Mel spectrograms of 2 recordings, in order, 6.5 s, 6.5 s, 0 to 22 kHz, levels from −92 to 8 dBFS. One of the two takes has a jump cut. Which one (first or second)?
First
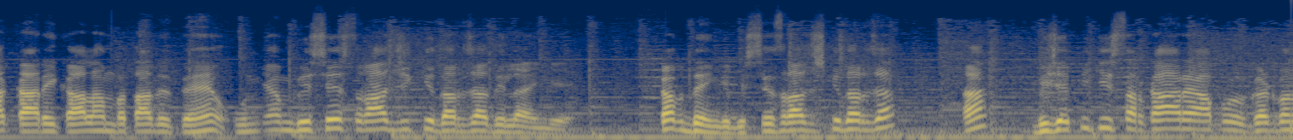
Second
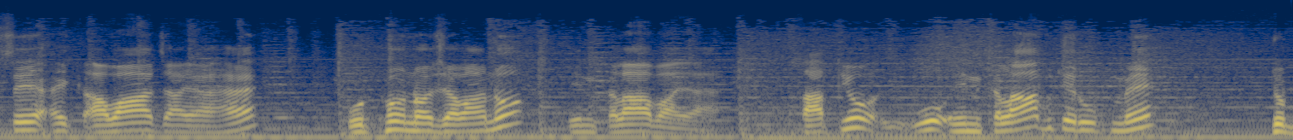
first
